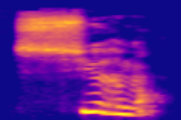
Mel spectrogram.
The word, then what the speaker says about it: sûrement: Je serai sûrement, sûrement. So here, the only thing is that don't forget that we do not pronounce the E in the middle. That's very important.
